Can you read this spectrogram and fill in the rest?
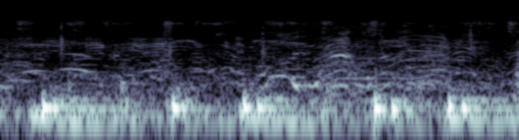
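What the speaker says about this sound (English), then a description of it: "Waiting crowd cheer." A waiting crowd cheers at the close of a Jack in the Green procession, a dense outdoor roar of voices with rhythmic drum beats pulsing steadily underneath.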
